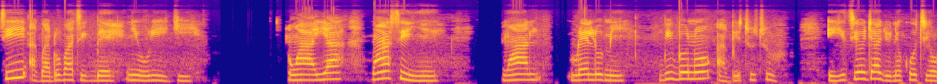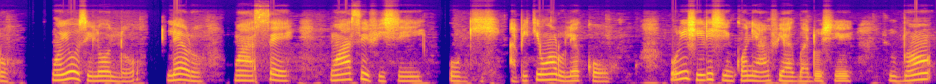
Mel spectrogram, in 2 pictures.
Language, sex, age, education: Yoruba, female, 30-45, tertiary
